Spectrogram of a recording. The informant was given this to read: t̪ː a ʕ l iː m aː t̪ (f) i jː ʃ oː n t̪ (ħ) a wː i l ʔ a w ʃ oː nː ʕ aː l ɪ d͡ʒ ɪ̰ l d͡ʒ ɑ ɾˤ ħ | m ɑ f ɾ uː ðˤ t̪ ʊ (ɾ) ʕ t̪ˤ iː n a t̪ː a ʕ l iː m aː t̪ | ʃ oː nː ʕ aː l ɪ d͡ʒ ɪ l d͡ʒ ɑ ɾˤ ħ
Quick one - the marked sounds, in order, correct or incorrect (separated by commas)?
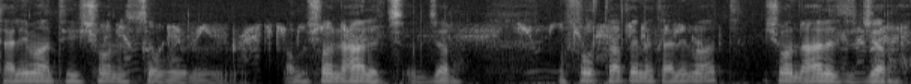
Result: incorrect, incorrect, incorrect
